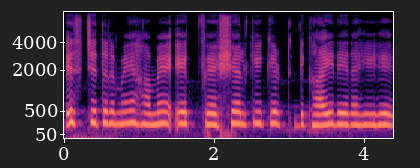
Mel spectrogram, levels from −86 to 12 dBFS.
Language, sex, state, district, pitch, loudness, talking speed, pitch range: Hindi, female, Madhya Pradesh, Bhopal, 235 Hz, -15 LUFS, 165 wpm, 220-245 Hz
